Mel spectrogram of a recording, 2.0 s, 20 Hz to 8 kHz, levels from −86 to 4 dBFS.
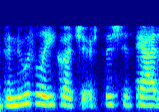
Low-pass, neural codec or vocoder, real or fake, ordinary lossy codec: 7.2 kHz; codec, 16 kHz in and 24 kHz out, 0.6 kbps, FocalCodec, streaming, 2048 codes; fake; AAC, 16 kbps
